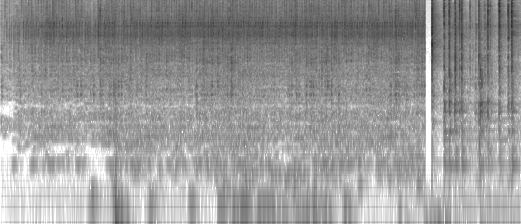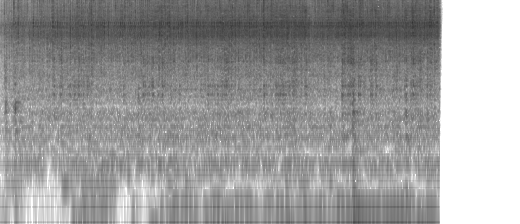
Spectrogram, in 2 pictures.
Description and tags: Gear Change OS
Mountain-Bike Gear-Change Shifter
Gear-Change, Mountain-Bike, Shifter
